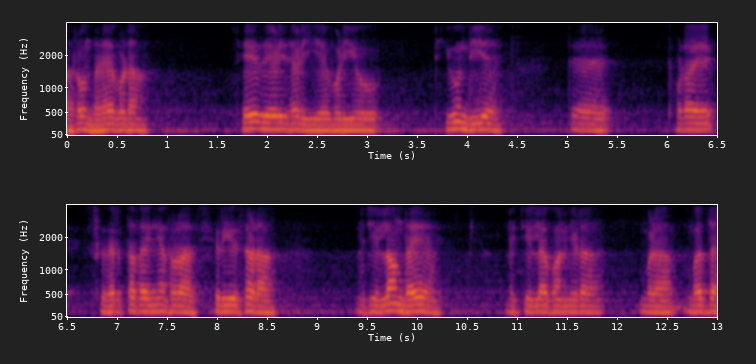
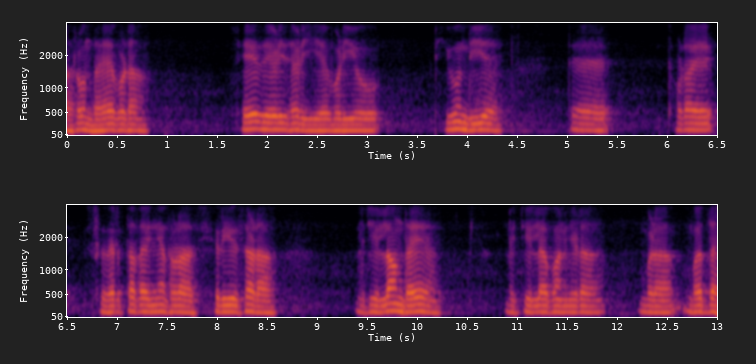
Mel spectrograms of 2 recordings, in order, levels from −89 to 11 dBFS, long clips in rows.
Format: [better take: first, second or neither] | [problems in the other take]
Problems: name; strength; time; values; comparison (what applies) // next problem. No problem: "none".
second | room echo; dies away in 2.1 s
